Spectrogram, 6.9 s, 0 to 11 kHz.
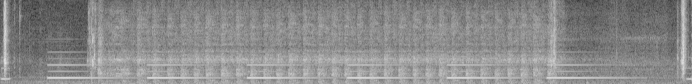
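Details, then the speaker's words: BMW 325ci, 73,000 miles, left sitting, cranked on a booster pack: starter churns about five seconds with a chime but never fires. Owner suspects rotten gas. "Well, ladies and gentlemen, I don't think this one's gonna start. Nah. It sounds like it's trying, but I would almost be willing to bet the gas in this is rotten."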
